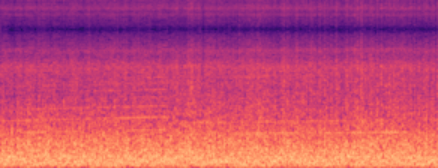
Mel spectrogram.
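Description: Juno SSE race car at speed, heard from its open cockpit: its Honda Type R engine running under load beneath heavy wind rush on the onboard microphone, loud and steady.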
